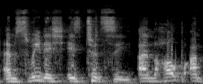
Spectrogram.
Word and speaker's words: Tusse: So in the native language, it's Swedish is Tusse. And I hope I'm pronouncing that name right as well.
